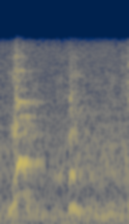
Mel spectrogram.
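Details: Cairn terrier on squirrel alert, telling off squirrels: two short harsh barks about half a second apart, followed by a fainter yelp, over a steady low hum.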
